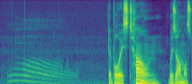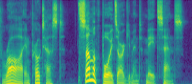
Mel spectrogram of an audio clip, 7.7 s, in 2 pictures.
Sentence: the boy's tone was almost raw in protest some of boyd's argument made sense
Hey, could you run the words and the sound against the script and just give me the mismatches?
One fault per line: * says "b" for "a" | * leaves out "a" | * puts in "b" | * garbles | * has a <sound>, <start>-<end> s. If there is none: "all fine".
* has a sigh, 0.1-1.6 s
